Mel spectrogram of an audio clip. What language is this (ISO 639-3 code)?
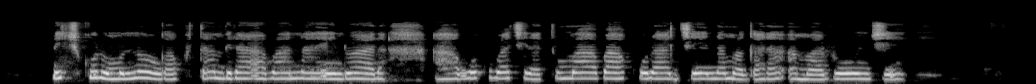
cgg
